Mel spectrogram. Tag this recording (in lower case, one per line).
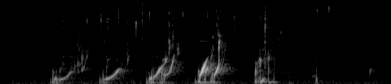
water
liquid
